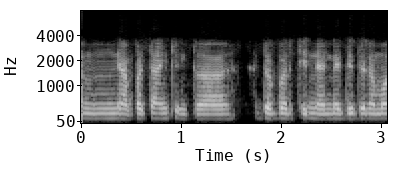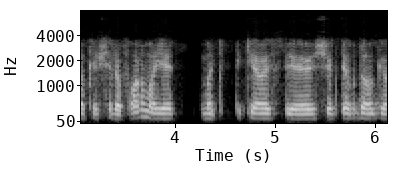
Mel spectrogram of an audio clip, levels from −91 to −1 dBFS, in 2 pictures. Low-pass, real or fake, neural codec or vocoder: 7.2 kHz; fake; codec, 16 kHz, 4.8 kbps, FACodec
